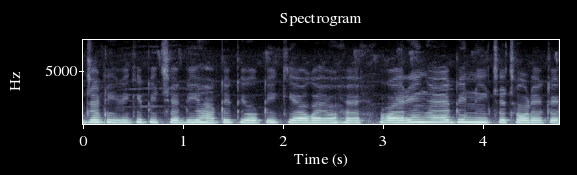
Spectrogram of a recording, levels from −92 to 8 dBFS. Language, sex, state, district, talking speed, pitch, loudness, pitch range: Hindi, female, Odisha, Nuapada, 215 wpm, 200 Hz, -12 LUFS, 195-215 Hz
